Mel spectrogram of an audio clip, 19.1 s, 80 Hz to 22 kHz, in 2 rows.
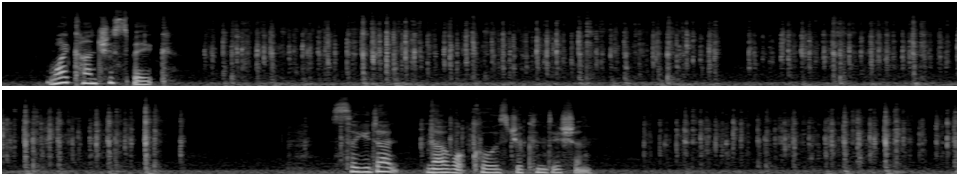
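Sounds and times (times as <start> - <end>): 
low hum: 0.0 - 19.0
speech: 0.4 - 1.8, 13.0 - 15.5
rapid typing on a computer keyboard: 2.0 - 11.4, 13.7 - 14.9, 16.0 - 19.0.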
